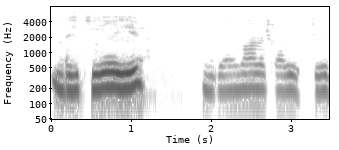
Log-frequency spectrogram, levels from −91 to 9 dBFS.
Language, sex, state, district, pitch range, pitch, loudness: Hindi, female, Uttar Pradesh, Deoria, 180-195 Hz, 185 Hz, -31 LUFS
